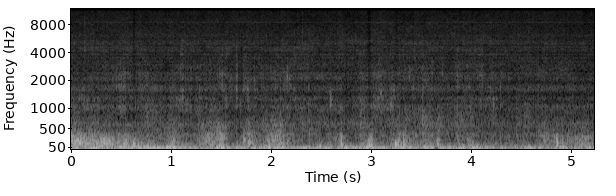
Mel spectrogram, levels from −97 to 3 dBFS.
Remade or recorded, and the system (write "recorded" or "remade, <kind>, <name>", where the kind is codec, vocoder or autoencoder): remade, codec, SNAC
